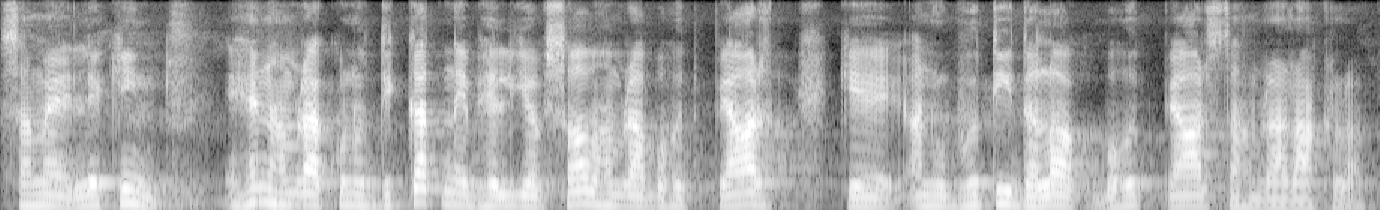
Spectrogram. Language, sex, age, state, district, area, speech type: Maithili, male, 18-30, Bihar, Saharsa, rural, spontaneous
